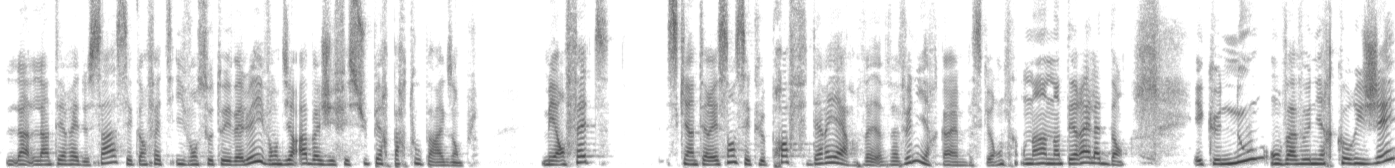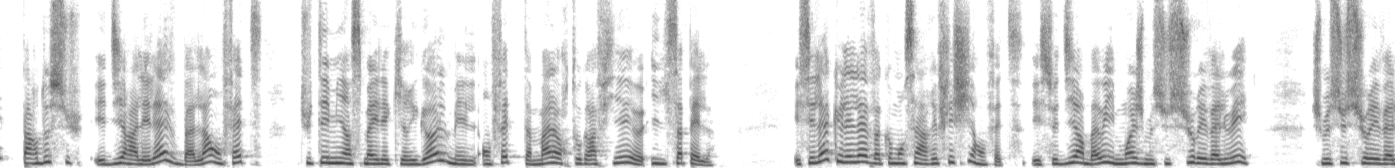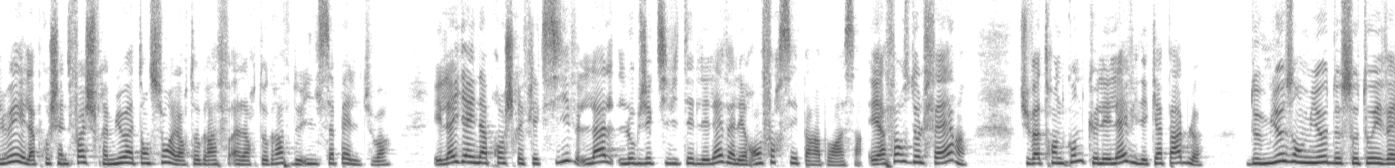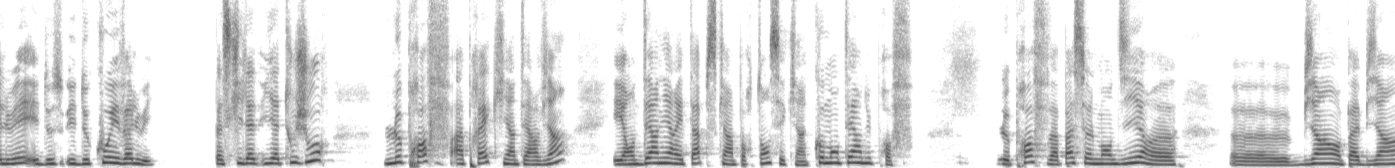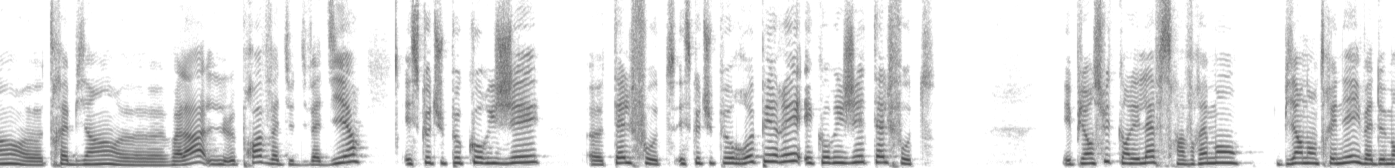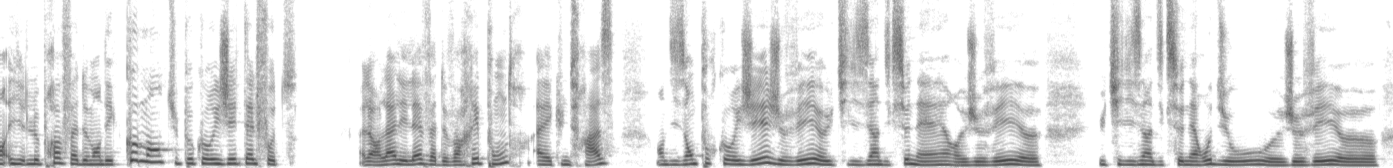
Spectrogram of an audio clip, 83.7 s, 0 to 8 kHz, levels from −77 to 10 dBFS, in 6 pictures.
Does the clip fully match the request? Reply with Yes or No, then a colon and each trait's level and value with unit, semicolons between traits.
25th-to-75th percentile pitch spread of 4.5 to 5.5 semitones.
Yes: average, 4.9 semitones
